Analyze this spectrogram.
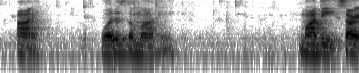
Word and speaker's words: Mahdi: How do you spell it? Mahhi. What is the Mahdi? Mahdi.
